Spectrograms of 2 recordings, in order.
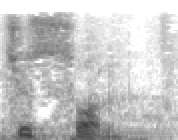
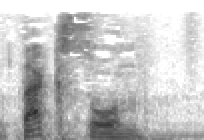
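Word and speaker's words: Tucson: Значит, у Hyundai есть такой джип, они его называют Тюсон. Пишется Таксон. Туксон, Таксон.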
